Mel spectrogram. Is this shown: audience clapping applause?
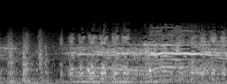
no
